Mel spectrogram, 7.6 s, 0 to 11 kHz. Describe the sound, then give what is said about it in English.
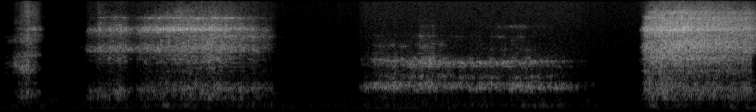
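A person takes slow, deep breaths, with long rushing inhales and exhales separated by short silences. The final breath is loudest and the breathing is alone, with no talk. “I want you to take 4 energizing breaths, like deep, deep, deep breaths.”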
